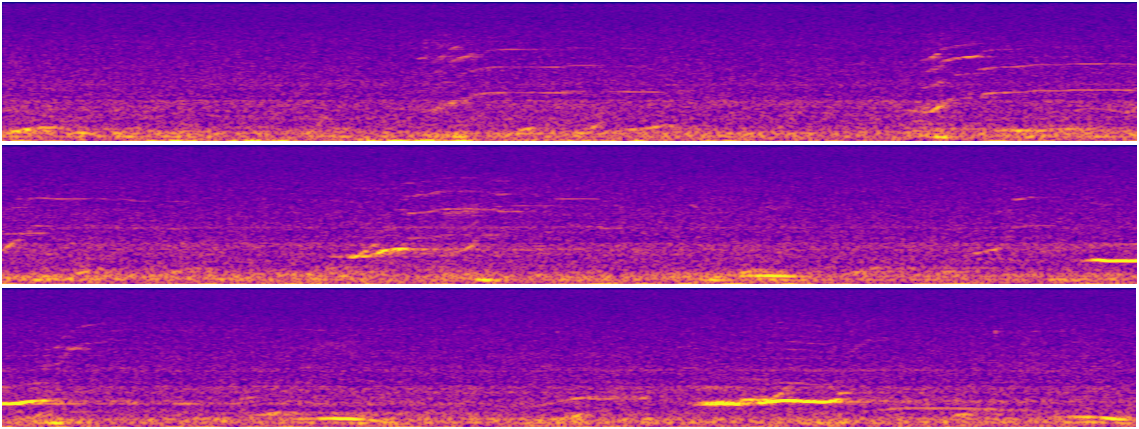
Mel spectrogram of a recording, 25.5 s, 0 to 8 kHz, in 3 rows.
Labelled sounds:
3.4	4.5	humpback whale, 0.80 to 3.0 kHz
7.0	8.3	humpback whale, 0.83 to 3.5 kHz
8.7	9.2	humpback whale, 2.4 to 2.8 kHz
11.5	13.0	humpback whale, 1.7 to 3.1 kHz
16.1	17.8	humpback whale, 1.2 to 2.7 kHz
22.9	23.1	humpback whale, 0.80 to 0.90 kHz

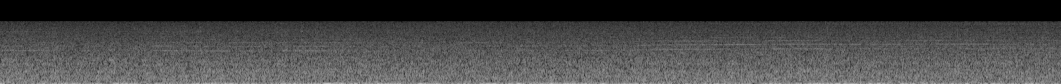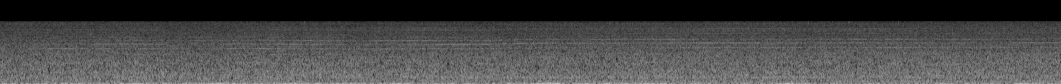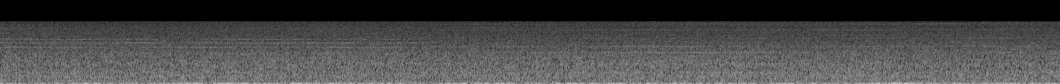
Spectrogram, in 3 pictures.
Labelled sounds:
6.4	7.5	killer whale, southern resident, 1.5 to 3.5 kHz

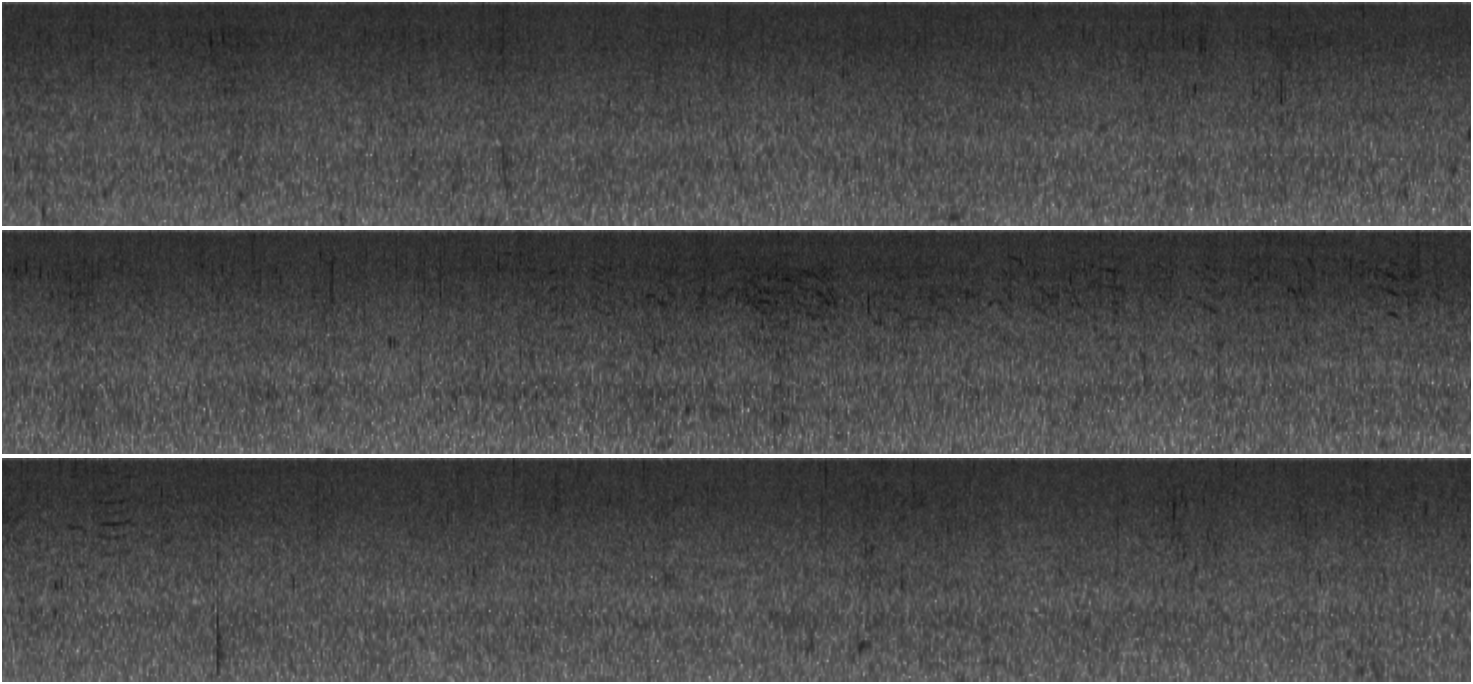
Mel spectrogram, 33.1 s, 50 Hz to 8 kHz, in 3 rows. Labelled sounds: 22.7	23.0	Pacific white-sided dolphin, 3.2 to 4.5 kHz

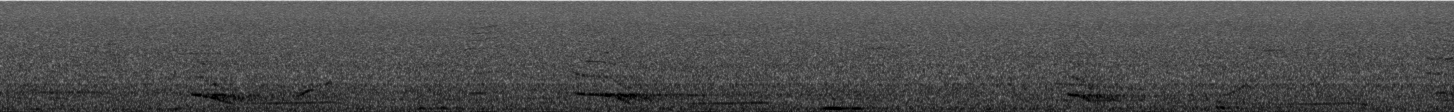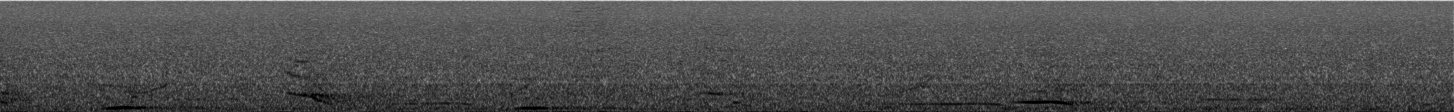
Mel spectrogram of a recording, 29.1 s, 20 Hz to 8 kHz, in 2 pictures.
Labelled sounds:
5.9	6.1	humpback whale, 1.4 to 1.5 kHz
8.7	8.9	humpback whale, 2.0 to 2.2 kHz
20.4	20.6	humpback whale, 6.3 to 6.5 kHz

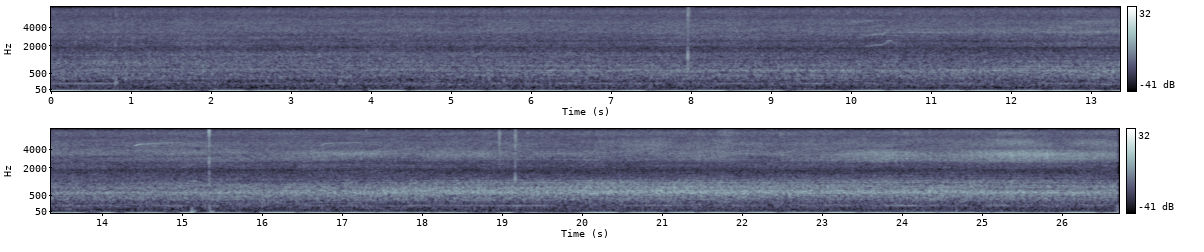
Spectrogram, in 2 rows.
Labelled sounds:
0.0	5.0	vessel noise, 0 to 8.0 kHz
14.4	15.5	killer whale, southern resident, L pod, call S19, 1.1 to 5.2 kHz
16.7	17.5	killer whale, southern resident, 4.6 to 5.2 kHz

